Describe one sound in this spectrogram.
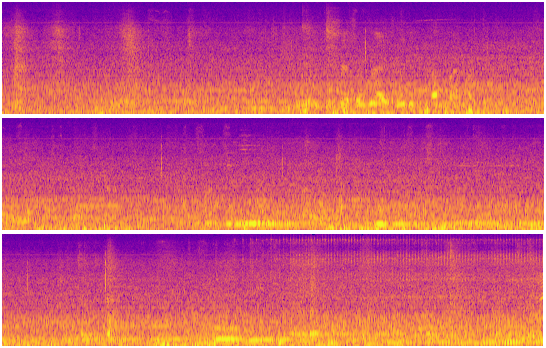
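Outdoor street noise hums steadily.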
